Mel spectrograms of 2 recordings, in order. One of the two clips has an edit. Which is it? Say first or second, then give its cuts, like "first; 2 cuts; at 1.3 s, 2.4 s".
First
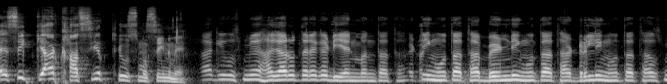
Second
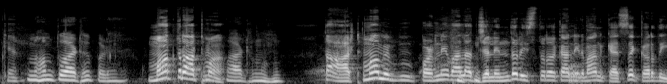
first; 2 cuts; at 2.1 s, 4.2 s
